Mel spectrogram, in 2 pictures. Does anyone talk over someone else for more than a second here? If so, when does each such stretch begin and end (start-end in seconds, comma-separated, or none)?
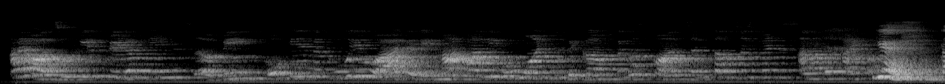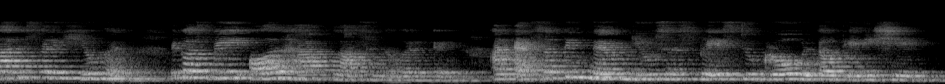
none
